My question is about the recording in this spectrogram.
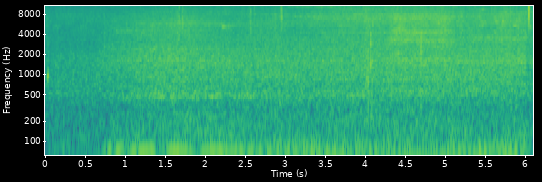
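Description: A steady low rumble with an even hiss over it: outdoor background noise.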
